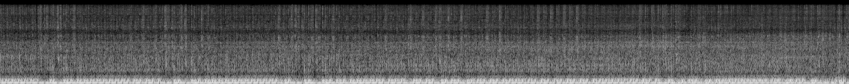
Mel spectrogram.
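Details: 1987 Harley-Davidson FXRP (EK, ex-CHP) with Andrews EV27 cam, 15K miles on rebuild: cold idle on choke, steady, deep and even V-twin with no knocks or misses.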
